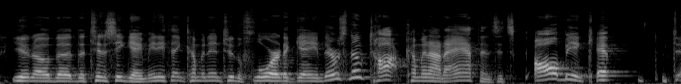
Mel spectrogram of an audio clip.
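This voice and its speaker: A man's voice: high-pitched, fairly bright tone, clean tone. A man giving casual, emphatic sports commentary as an enthusiastic co-host who repeats himself for effect.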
